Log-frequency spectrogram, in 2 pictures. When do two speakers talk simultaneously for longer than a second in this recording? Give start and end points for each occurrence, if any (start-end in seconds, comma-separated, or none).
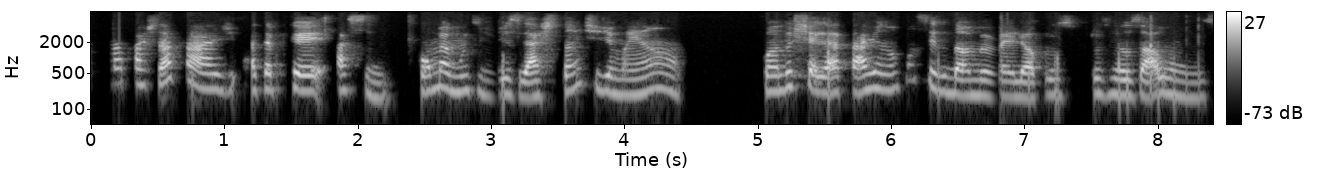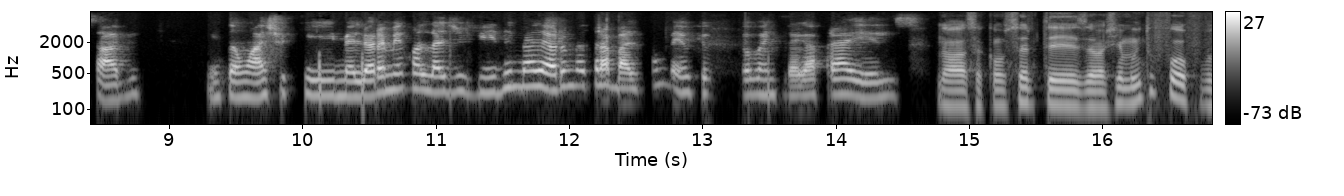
none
